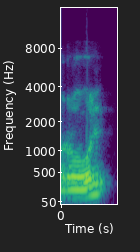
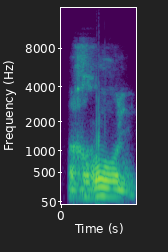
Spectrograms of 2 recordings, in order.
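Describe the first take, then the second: First: The r is a plain English-like r sound. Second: The r is a guttural sound from the throat. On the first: The speaker calls it wrong. "Not रोल" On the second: The speaker calls it right. "we will pronounce it as घ ... It's kind of like a mixture of R and K"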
